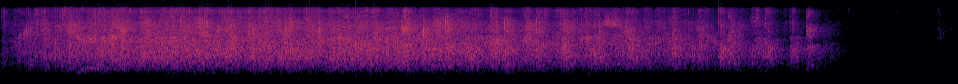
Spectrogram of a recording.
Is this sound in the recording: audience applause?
yes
